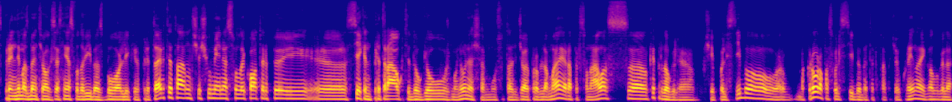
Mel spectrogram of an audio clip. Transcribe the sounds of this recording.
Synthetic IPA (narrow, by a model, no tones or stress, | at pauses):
sʲpʲɾʲɛnd̪ʲɪmɐsbʲɛnt̪jɛʊɐŋksʲt̪ʲɛsʲnʲeːsʋɐd̪oːʋʲiːbʲeːsbʊʋoːlʲɪkɪrpʲɾʲɪt̪ɐɾʲt̪ʲɪt̪ɐmʃʲɛʃʲuːmʲeːnʲɛsʲʊlˠɐɪkoːt̪ɐɾʲpʲʊj | sʲiɛkʲɛnt̪̚pʲɾʲɪt̪ɾɐʊkt̪ʲɪd̪ɐʊɡʲɛʊʒmoːnʲuːnʲɛst͡ʃʲɛmuːsʊ̥t̪ɐdʲɪd͡ʒʲoːjɛpɾoːbʲlʲɛmɐiːɾɐpʲɛɾsoːnɑːlˠɐskɐɪpɪrd̪ɐʊɡʲɛlʲiʃʲɛɪpʋɐlʲsʲt̪ʲiːbʲʊɐbɐkɾuɛʊɾoːpoːsʋɐlʲsʲt̪ʲiːbʲʊbʲɛt̪ɪrt̪oːjpɐt͡ʃoːjʊkɾɐjɪnoːjɡɐlˠuːɡɐlʲɛ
